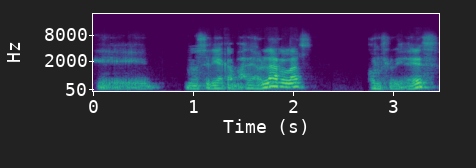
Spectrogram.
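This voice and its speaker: A somewhat breathy man at a very slow pace. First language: Dutch (speaking Spanish). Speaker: writer and translator. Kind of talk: public conversation. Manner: halting.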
